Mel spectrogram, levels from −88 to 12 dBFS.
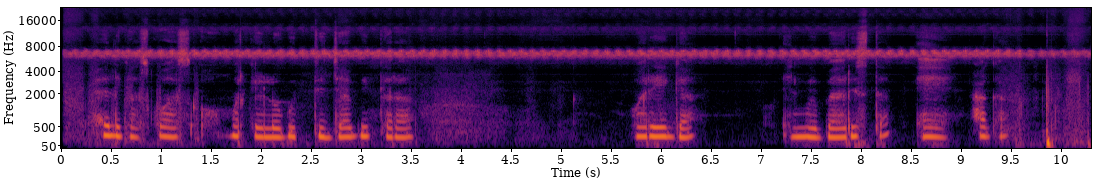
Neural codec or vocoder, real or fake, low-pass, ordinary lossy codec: none; real; none; none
